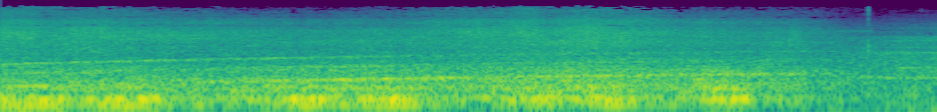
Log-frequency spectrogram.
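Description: A train rumbles loudly past at close range.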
